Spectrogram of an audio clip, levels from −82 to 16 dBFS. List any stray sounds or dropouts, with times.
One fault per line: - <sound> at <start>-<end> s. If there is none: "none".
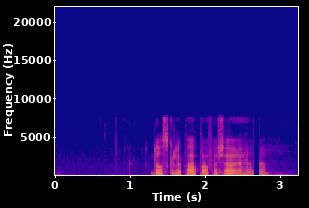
- dropout at 2.7-2.7 s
